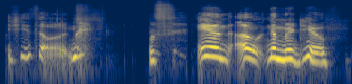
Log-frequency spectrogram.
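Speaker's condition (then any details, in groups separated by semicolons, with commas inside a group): Cerebral palsy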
